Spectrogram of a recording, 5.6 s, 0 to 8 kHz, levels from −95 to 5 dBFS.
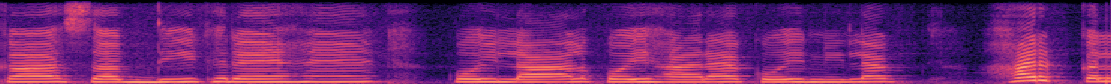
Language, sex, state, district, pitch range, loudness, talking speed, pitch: Hindi, female, Chhattisgarh, Raipur, 240-260 Hz, -20 LUFS, 140 wpm, 250 Hz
